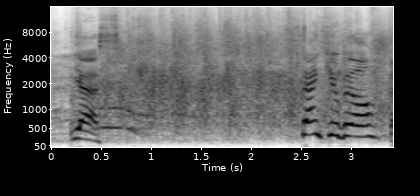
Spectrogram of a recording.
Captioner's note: audience applauding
